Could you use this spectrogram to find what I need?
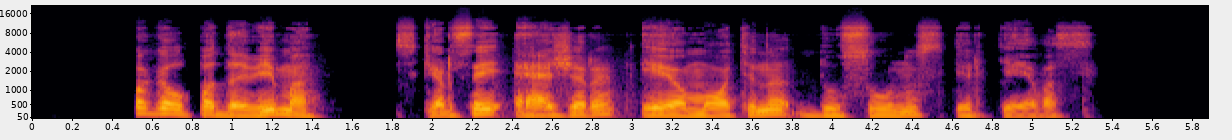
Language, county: Lithuanian, Vilnius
